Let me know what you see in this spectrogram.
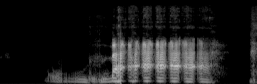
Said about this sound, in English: Baby goat. A little reminder.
